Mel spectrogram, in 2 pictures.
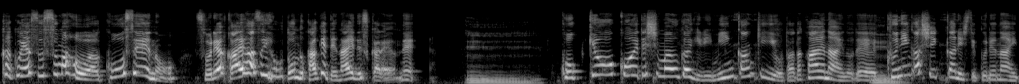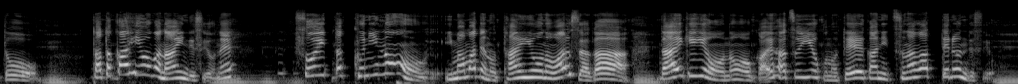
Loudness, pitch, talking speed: -21 LUFS, 305 Hz, 340 characters per minute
